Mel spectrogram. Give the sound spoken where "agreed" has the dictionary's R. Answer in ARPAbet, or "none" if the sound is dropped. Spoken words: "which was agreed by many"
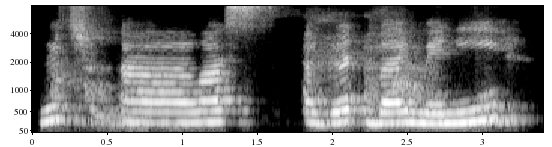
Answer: none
